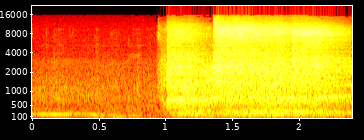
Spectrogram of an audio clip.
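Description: Metal starting gates clang open loudly.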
